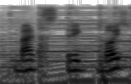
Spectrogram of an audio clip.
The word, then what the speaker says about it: Backstreet Boys: O sea, vos tenés eh, un recuerdo de tu infancia con un cassette de Backstreet, Backstreet Boys, ¿se pronuncia bien así? – exactamente, en un viaje.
